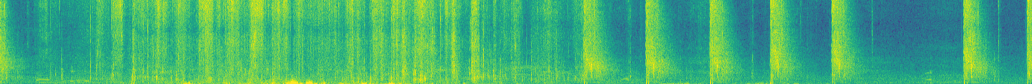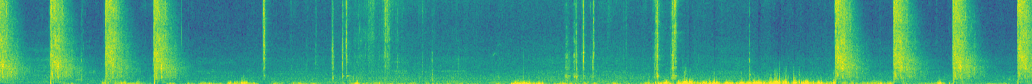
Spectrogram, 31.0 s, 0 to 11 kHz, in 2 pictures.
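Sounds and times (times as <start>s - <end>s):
rifle shots: 0.0s - 0.4s, 8.8s - 13.0s, 14.4s - 18.2s, 28.0s - 30.2s.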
